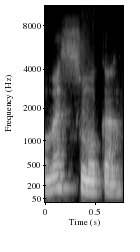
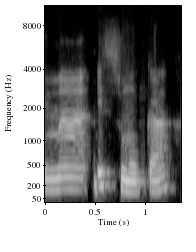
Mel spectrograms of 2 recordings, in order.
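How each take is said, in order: First: The i-vowel is dropped and the words join. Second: The i-vowel of ismuka is pronounced separately. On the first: The speaker calls it right. "It should be ma masmuka" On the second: The speaker calls it wrong. "Ma ismuka is a very common mistake"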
